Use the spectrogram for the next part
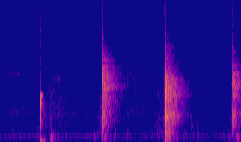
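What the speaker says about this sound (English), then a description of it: "chop them roughly" A kitchen knife roughly chopping potatoes for hash browns on a board: four separate firm chops, close and crisp, each with a short ringing tail, spaced almost evenly and with no talking.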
